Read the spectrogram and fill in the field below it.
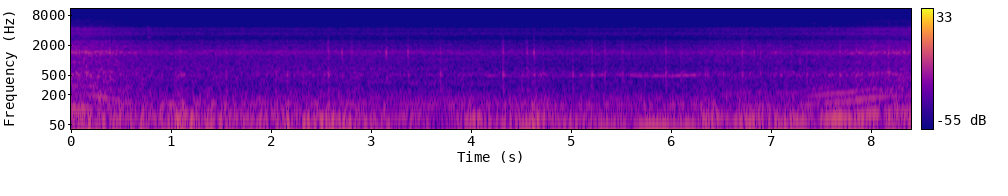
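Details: Jeep XJ driving after dry lube was sprayed on the cracked front axle shaft u-joint, the confirmed source of the noise. Steady road and engine drone with no clicks, clunks or squeaks; the front driveline is quiet.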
